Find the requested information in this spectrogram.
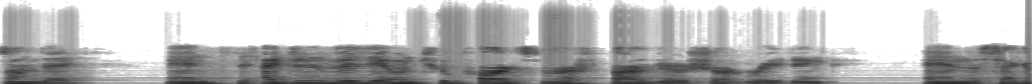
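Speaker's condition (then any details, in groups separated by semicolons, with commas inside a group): Multiple sclerosis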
